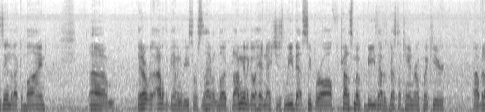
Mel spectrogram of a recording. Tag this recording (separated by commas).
Speech, outside, rural or natural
